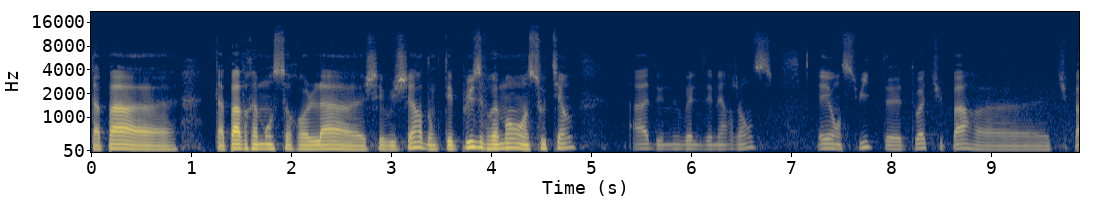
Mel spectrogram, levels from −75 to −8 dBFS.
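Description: Automatic gain rising runs from 4.65 s to 9.73 s, starting just after "es plus vraiment en". The talker moves away just before, and the input falls by about 19 dB. The gain control slowly adds about 10 dB, so the voice and room noise swell together.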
